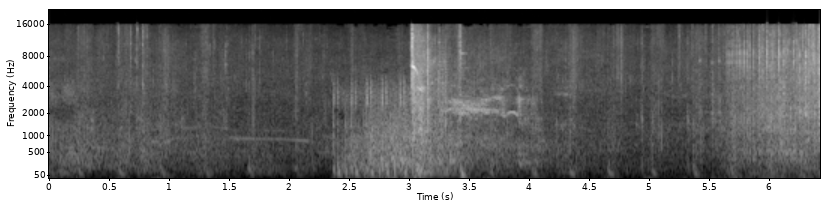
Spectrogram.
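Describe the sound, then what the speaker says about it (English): A chaos bomb in the game Hunt: Showdown goes off with a burst of sharp bangs and rattling crackles. The noise swells and churns under ambient game sounds, including a horse's whinny, and continues for several seconds. "it's a chaos bomb for sure"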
